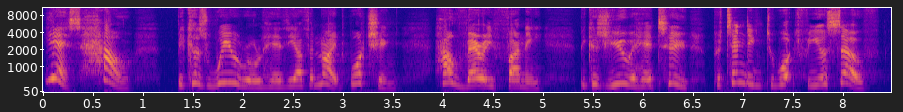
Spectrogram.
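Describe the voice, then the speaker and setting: A woman's voice: sits high, animated, moderate pace, bright, forceful tone. A woman playing a keen, clever schoolboy detective in an audiobook dramatization. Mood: keen, curious.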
